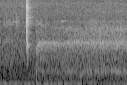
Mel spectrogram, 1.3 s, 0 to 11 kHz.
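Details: PS4 disc drive loading a disc: one sharp click, then a faint motor whir. A broken lift piece leaves the mechanism relying on a return spring, so the magnet snaps down hard onto the motor.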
